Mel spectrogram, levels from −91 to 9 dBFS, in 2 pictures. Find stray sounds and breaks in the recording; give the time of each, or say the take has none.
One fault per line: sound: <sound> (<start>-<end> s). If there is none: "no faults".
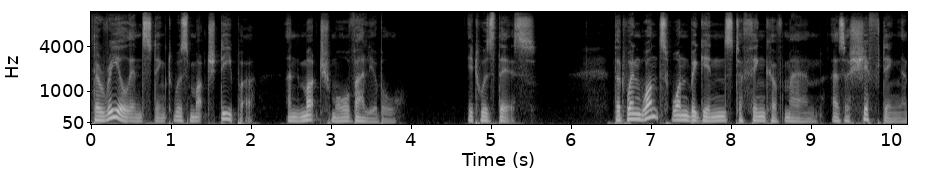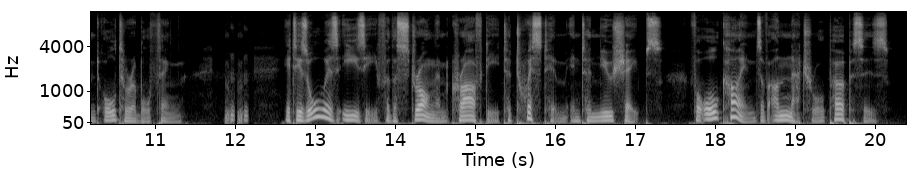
sound: laugh (11.9-12.2 s)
